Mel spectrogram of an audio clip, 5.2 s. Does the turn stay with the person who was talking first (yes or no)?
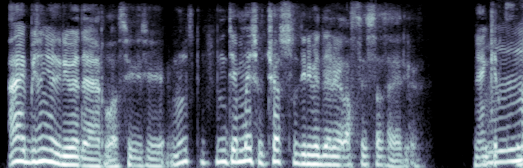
no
